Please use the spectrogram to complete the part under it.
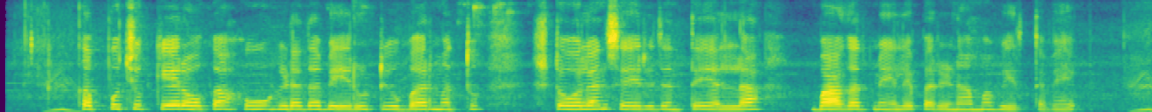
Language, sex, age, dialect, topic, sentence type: Kannada, male, 36-40, Mysore Kannada, agriculture, statement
